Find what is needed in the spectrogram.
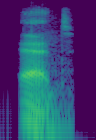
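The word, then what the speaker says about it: את: It's pronounced et.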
